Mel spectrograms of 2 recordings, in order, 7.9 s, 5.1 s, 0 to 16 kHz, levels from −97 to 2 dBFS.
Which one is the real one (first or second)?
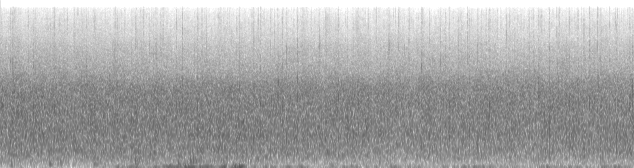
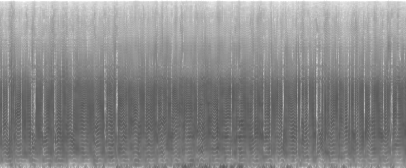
first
